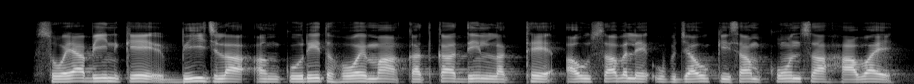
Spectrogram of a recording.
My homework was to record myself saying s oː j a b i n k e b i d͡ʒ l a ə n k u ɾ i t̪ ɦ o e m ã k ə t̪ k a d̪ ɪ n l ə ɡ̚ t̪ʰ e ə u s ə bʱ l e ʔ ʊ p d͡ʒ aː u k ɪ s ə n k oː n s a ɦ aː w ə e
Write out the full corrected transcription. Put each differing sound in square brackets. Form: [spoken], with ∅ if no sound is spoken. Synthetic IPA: s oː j a b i n k e b i d͡ʒ l a ə [ŋ] k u ɾ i t̪ ɦ o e m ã k ə t̪ k a d̪ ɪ n l ə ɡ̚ t̪ʰ e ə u s ə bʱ l e ʔ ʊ p d͡ʒ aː u k ɪ s ə [m] k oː n s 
